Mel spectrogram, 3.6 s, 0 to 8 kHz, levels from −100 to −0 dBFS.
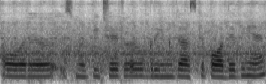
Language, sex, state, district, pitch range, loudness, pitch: Hindi, female, Punjab, Pathankot, 190-200 Hz, -17 LUFS, 195 Hz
